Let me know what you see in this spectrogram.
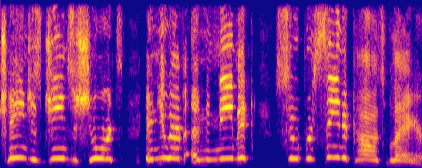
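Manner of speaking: mocking put-on voice. Reading aloud a fan's post sent by a friend: put-on voice reading a fan's post. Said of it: "I'm gonna read it in this voice".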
